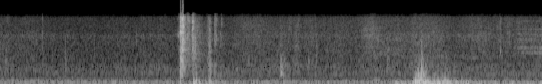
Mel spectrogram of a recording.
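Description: A single sharp plastic click about a third of the way in as the wiring connector is unplugged from the throttle position sensor, followed by a short low thump near the end.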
